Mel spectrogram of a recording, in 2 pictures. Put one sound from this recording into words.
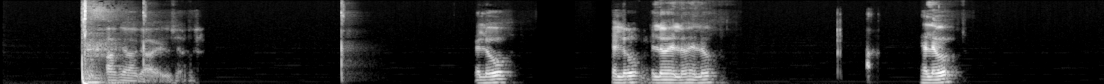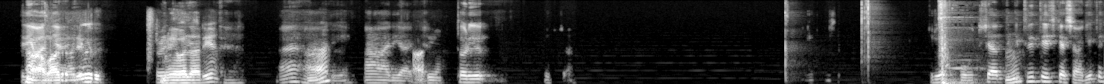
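A young man talks with animation into a nearby microphone, in bursts with pauses.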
